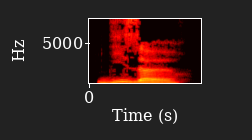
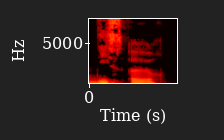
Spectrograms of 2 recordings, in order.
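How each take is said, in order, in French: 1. Un son Z relie le nombre au nom. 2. Aucun son Z ne relie le nombre au nom. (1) "vous entendrez le son Z" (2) "et pas"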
